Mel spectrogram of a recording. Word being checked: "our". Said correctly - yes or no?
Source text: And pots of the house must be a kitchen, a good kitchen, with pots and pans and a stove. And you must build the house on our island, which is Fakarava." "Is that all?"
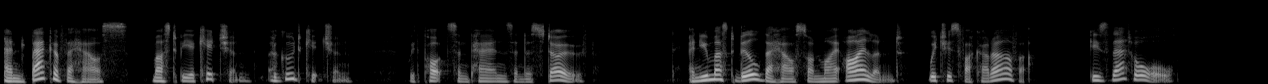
no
